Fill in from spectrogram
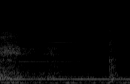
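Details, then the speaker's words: Lord of the Rings pinball machine transformer: a constant low electrical buzz with steady pitch and no rhythm. It never buzzed before but was never left on this long, and the cause is unknown. "but i am not exactly thrilled about the buzzing of the transformer because it never used to do that but then again i never really had it on for this long before"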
